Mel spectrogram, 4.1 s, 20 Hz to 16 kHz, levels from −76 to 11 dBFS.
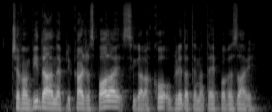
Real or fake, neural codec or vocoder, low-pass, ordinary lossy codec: real; none; 14.4 kHz; none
